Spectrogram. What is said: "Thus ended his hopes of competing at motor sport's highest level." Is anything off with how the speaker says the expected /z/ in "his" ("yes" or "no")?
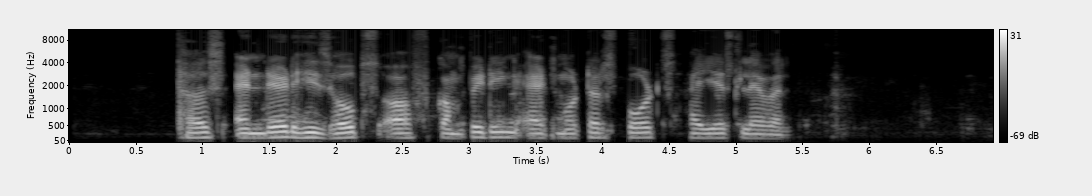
no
